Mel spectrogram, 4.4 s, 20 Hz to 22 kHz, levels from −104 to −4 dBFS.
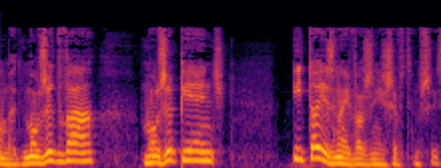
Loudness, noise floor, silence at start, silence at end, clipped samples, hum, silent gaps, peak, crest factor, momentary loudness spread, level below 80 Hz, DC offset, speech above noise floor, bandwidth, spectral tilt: -25 LUFS; -63 dBFS; 0 s; 0 s; under 0.1%; none; none; -10 dBFS; 14 dB; 12 LU; -62 dBFS; under 0.1%; 39 dB; 11.5 kHz; -6 dB/octave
